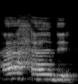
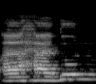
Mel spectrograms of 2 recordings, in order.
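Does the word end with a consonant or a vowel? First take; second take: consonant; vowel. First: The word ends abruptly on a bare consonant. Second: The word ends with the vowel-plus-n sound 'un'. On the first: The reader stops at this word. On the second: The reading continues without stopping.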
